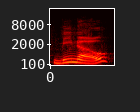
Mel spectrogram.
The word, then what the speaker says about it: Minot: all the way from Mino. Rhymes with why not.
